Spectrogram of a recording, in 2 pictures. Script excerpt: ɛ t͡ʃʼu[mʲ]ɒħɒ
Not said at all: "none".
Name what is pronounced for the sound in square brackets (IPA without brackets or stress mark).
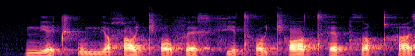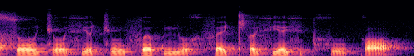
mʲ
